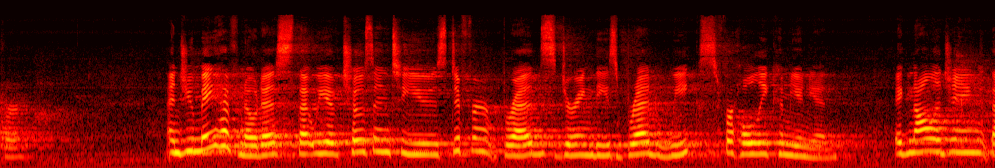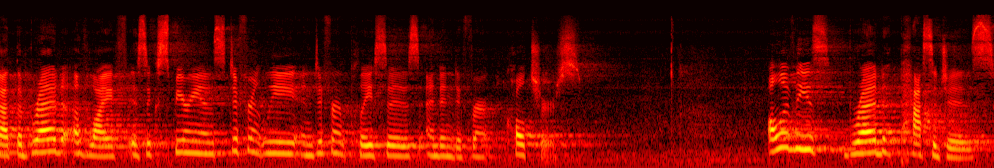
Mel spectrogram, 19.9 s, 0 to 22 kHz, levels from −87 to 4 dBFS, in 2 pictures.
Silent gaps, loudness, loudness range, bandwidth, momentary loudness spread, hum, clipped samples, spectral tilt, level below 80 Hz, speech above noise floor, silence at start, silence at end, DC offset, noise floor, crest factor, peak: none; -30 LUFS; 6 LU; 16 kHz; 12 LU; none; under 0.1%; -3.5 dB/octave; -68 dBFS; 29 dB; 0 s; 0 s; under 0.1%; -58 dBFS; 20 dB; -12 dBFS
